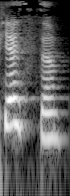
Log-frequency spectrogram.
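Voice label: "piece", French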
